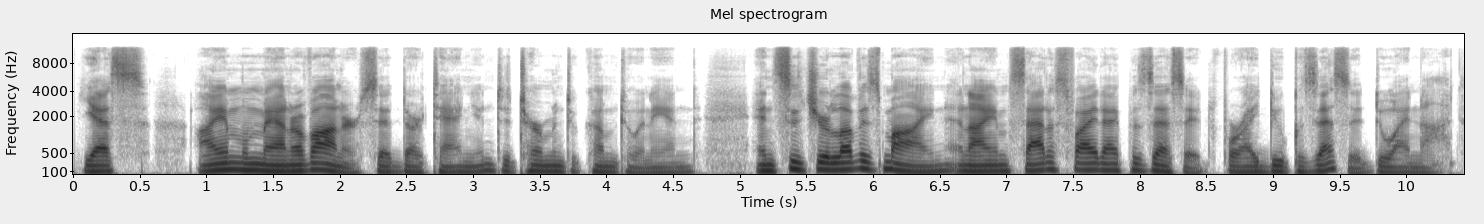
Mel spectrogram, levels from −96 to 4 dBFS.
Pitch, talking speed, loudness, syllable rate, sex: 105 Hz, 200 wpm, -20 LUFS, 5.0 syllables/s, male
